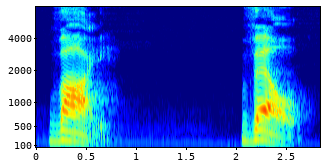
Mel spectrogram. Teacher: a lot of speakers actually substitute the w sound with the closest sound that does exist in Russian, which is the V sound.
